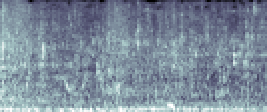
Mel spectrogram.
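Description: Water trickling and splashing as a green mesh net holding fish is lifted out of a tank, draining, and lowered into a glass tank.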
